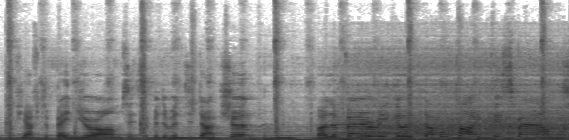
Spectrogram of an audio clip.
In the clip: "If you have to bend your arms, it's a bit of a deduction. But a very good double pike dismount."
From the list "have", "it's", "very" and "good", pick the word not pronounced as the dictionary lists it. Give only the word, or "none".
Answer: have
